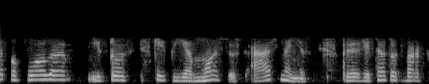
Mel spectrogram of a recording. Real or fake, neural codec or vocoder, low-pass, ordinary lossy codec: fake; vocoder, 22.05 kHz, 80 mel bands, HiFi-GAN; 3.6 kHz; MP3, 24 kbps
